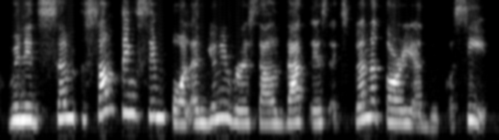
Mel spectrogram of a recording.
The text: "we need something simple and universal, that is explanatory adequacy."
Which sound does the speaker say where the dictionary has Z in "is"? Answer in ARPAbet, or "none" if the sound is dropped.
S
